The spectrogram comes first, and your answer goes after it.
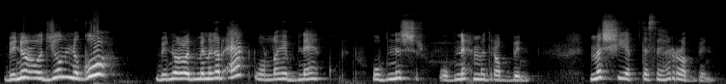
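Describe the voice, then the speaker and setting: Egyptian woman vlogger, quick and insistent, somewhat high voice, preachy home advice. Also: expressive, a little mellow, muffled recording. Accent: Egyptian Arabic. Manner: emphatic, repeats phrases, preachy. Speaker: channel host. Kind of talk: casual advice talk to viewers.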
